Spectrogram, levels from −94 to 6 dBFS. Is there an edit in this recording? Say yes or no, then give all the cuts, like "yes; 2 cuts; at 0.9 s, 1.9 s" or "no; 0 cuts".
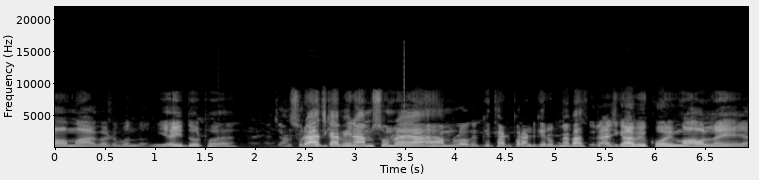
no; 0 cuts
